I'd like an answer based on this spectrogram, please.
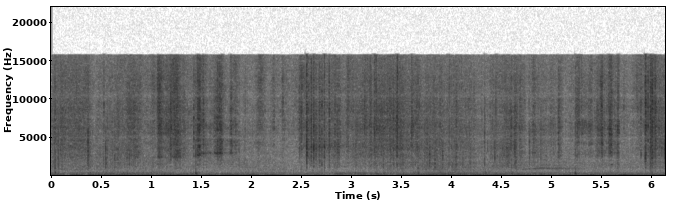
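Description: Dry, sandy floor material crushed by hand, crunching and crackling in many small clicks as grit and powder pour out, over a steady low hum.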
